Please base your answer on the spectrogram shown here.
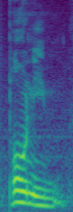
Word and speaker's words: panim: Actually, the ah is oftentimes an O in Ashkenaz pronunciation, so it's actually, not panim, it's ponim, right?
